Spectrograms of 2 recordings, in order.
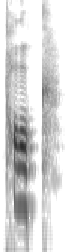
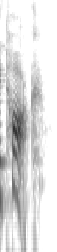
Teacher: We don't pronounce the L.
